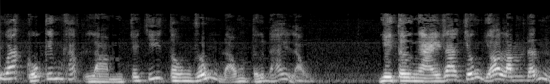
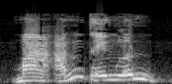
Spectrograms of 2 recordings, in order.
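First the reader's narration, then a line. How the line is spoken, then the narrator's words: Loud shout. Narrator (Vietnamese): Kiếm khách Phạm Thiên Hòa quát lớn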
